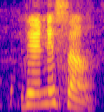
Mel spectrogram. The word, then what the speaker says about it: Renaissance: Option A is correct, रेनेसा। हम इसे pronounce किसी और तरीके से करते हैं एंड इसकी स्पेलिंग डिफरेंट होती है।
